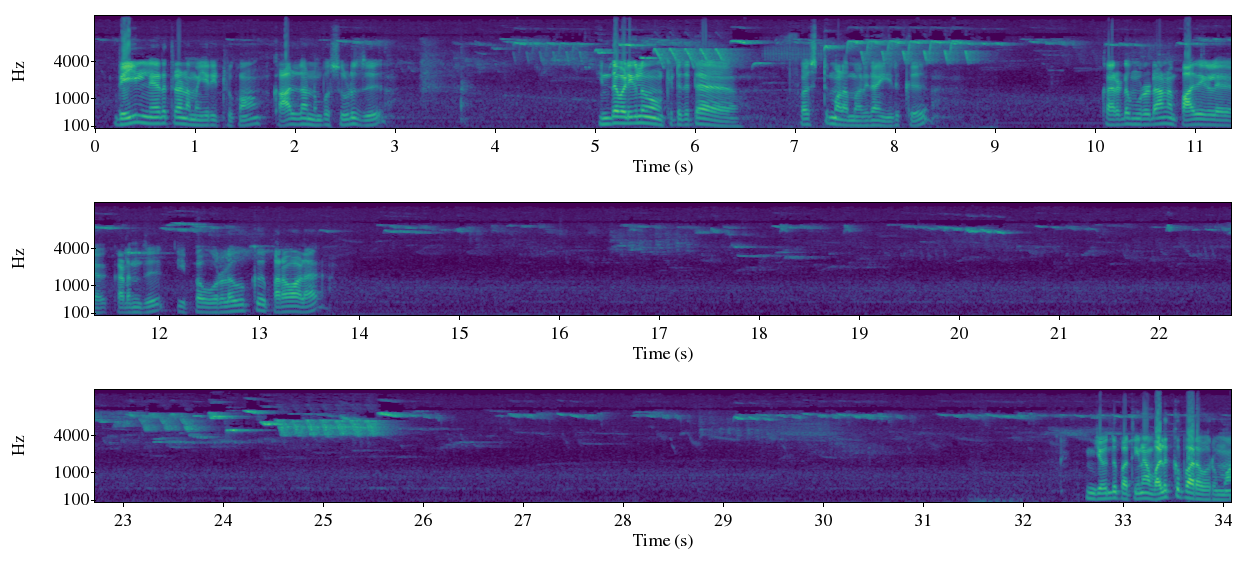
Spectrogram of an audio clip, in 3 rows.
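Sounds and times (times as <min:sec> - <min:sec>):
forest birds chirping: 0:00.0 - 0:34.0
bird rapid trill: 0:02.5 - 0:16.0, 0:29.2 - 0:33.6.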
